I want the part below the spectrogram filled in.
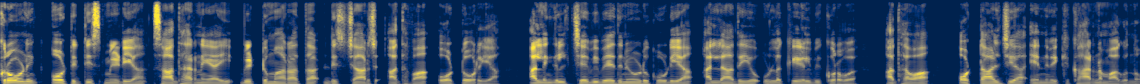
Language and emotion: Malayalam, neutral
